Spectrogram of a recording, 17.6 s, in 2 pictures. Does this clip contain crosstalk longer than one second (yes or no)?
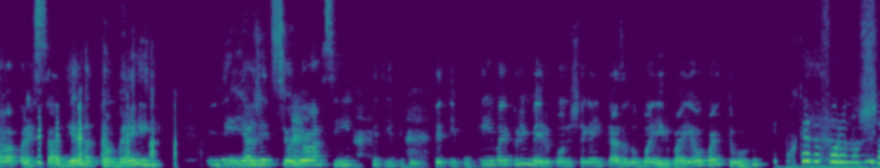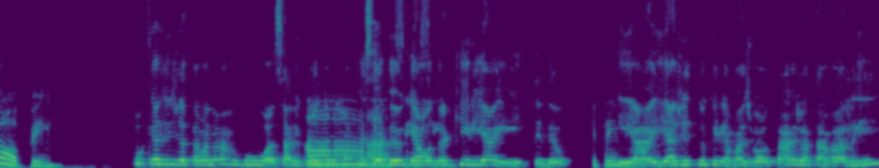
yes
